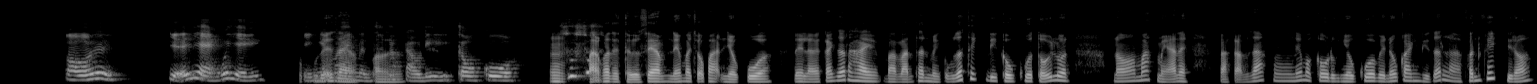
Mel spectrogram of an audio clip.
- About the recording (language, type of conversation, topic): Vietnamese, podcast, Kỉ niệm nào gắn liền với một sở thích thời thơ ấu của bạn?
- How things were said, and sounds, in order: laugh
